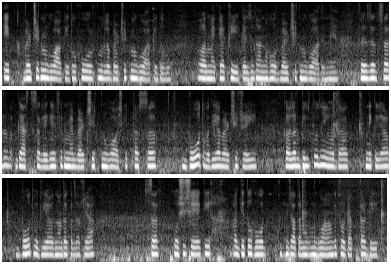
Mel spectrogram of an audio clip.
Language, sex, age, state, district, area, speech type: Punjabi, female, 30-45, Punjab, Gurdaspur, urban, spontaneous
